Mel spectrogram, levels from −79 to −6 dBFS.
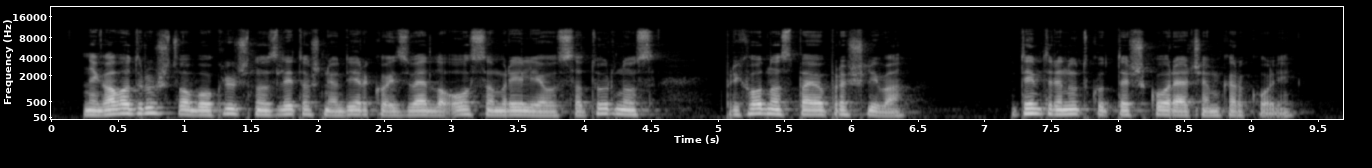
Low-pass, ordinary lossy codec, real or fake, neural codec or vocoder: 10.8 kHz; none; real; none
